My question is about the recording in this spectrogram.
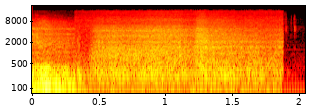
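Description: A steady rushing noise without any pitch that cuts off suddenly near the end.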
